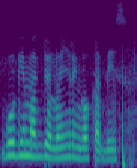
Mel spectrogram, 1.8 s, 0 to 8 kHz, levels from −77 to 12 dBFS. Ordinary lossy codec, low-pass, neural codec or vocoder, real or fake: none; none; none; real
